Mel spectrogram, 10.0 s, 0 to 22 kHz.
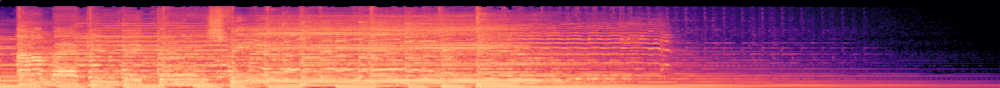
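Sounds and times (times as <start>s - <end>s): fiddle: 0.0s - 7.5s
banjo: 0.0s - 8.6s
acoustic guitar: 0.0s - 9.9s
bass: 0.0s - 10.0s.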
